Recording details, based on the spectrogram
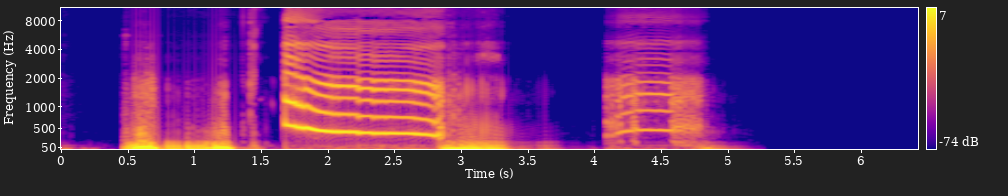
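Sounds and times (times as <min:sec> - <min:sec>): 
sleepy cat meowing: 0:01.7 - 0:03.0, 0:04.1 - 0:04.9.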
